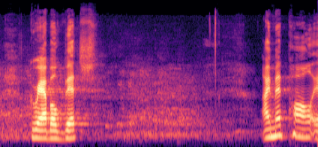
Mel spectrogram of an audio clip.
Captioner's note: laughter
